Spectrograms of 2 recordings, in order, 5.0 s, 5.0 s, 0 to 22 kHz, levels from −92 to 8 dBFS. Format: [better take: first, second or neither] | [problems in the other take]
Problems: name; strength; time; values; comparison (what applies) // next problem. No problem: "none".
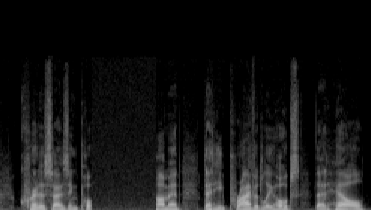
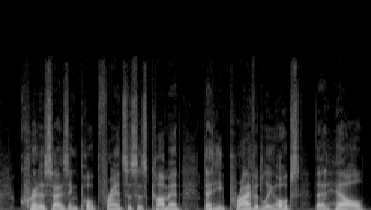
second | audio cutting out; at 1 s for 1 s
